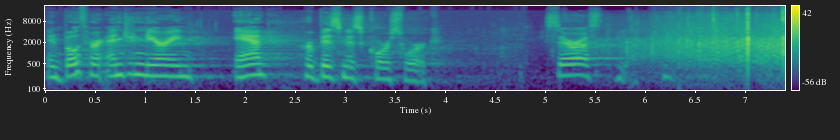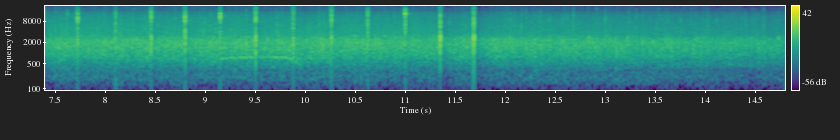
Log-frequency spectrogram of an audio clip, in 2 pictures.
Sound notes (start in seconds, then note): 6.3 audience applauds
